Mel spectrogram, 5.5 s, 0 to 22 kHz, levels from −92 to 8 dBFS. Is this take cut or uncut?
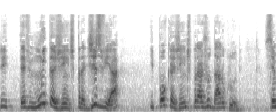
uncut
